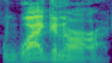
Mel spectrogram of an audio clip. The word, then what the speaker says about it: Wagoner: For those that are listening, it's spelled Wagoner, Wagoner, like somebody who builds wagons, like Robert Wagner.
